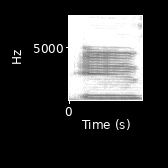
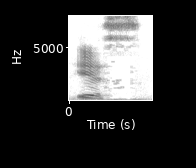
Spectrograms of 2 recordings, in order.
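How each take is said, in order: First: The word ends with a buzzing z sound. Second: The word ends with a hissing s sound. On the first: The speaker calls it right. "sometimes the S at the end says Z" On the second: The speaker calls it wrong. "if we blend this, it would be is. Is isn't a word"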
